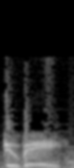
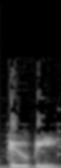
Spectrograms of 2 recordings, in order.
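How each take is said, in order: First: The name ends with an 'ay' sound. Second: The name ends with an 'ee' sound. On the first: This is how the first person with the name says it. "which is Dubay, and that's how he wanted it pronounced" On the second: This is a changed version meant to sound cooler. "it's pronounced Doobie"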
